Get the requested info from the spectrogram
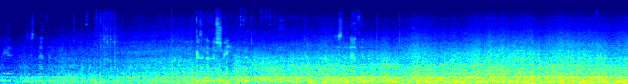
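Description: Car driving at speed, heard from inside the cabin: a steady rumble of engine and tyre noise that fades in over the first few seconds.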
